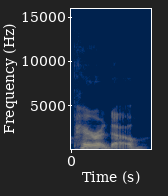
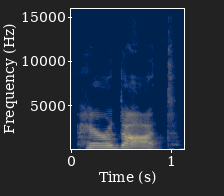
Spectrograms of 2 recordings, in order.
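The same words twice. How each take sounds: First: The final T is left silent. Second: The final T is clearly pronounced. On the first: The speaker calls it wrong. "not peridot, with a silent T" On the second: The speaker calls it right. "that is how it's pronounced"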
